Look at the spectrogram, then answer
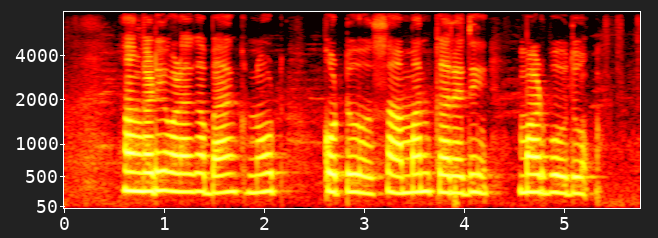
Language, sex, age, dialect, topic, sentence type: Kannada, female, 18-24, Central, banking, statement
